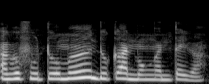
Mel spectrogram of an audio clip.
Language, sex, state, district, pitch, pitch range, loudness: Wancho, female, Arunachal Pradesh, Longding, 255 Hz, 225-265 Hz, -14 LUFS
